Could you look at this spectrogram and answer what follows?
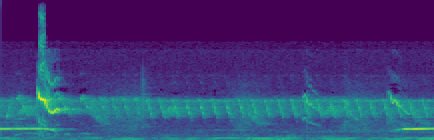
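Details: Oriental white-eye, Dakbal, Pacitan or Muria variety, in open-beak song: a thin, high, continuous buzzy trill after one sharp chirp, with soft low hooting tones pulsing beneath.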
